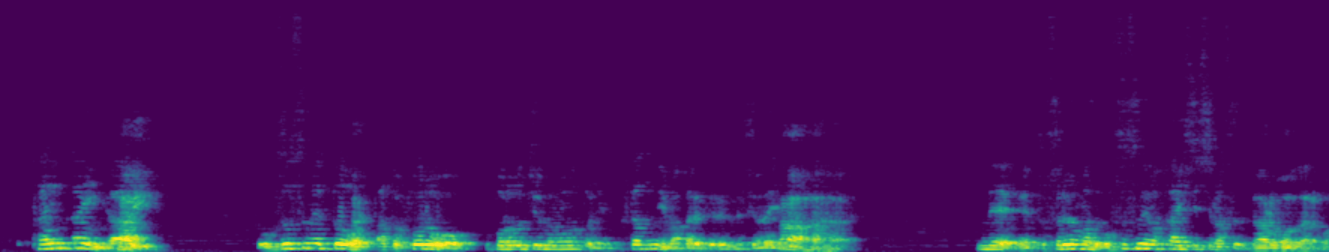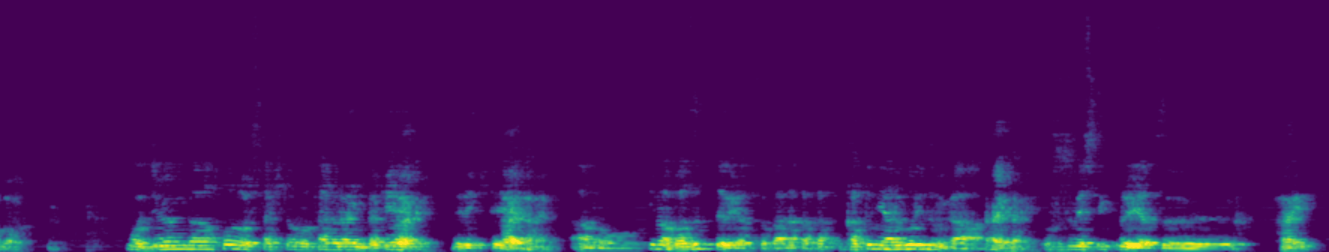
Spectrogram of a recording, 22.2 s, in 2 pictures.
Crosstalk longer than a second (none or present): none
